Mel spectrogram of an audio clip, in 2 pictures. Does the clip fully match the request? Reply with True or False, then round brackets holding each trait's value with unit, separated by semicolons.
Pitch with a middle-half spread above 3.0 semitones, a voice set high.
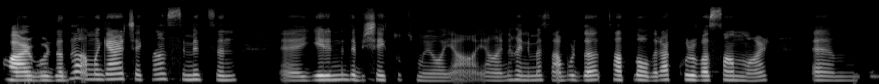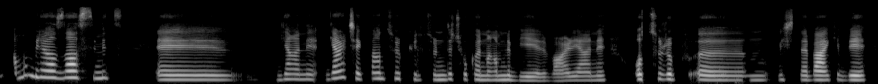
False (2.7 semitones; 210 Hz)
